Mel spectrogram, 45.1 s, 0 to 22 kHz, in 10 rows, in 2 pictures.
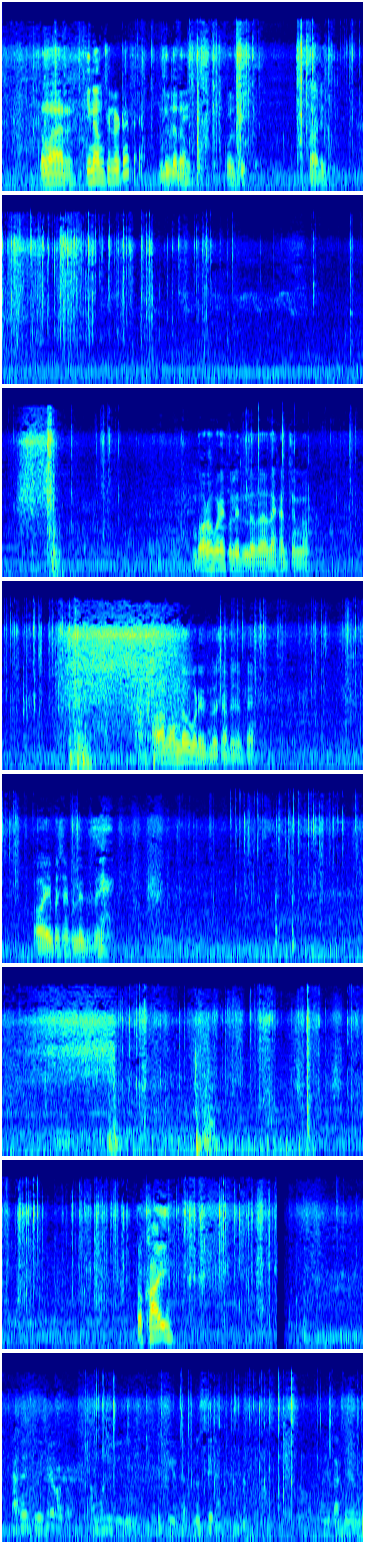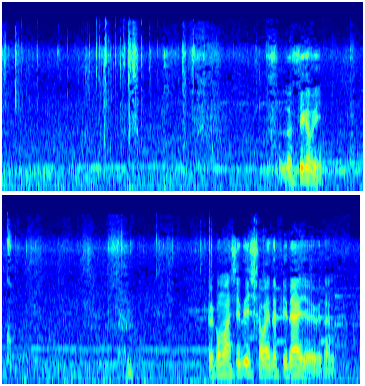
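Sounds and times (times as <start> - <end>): steady low hum: 13.0 - 43.2
passing vehicle hiss: 22.4 - 25.0.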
